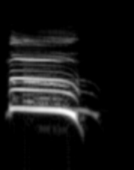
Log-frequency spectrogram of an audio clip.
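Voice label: suppress, dialogue, Allies; mohaa; Mission 2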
